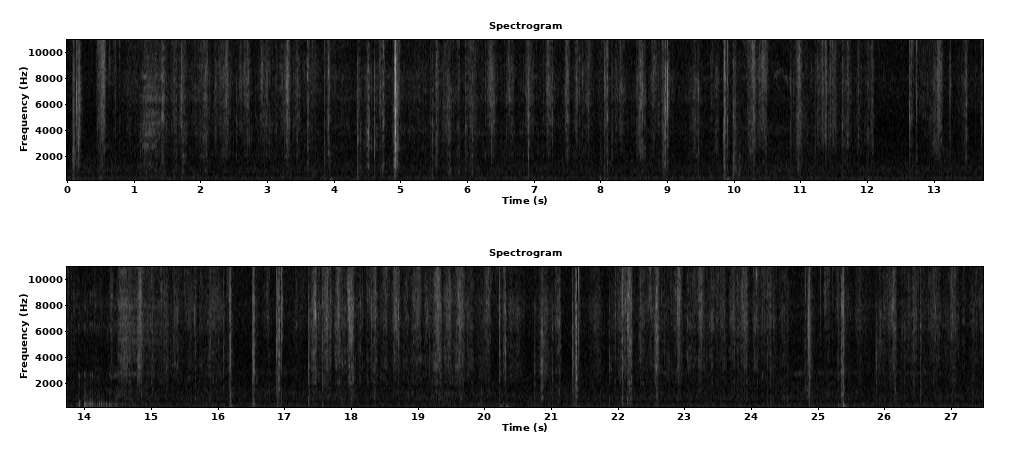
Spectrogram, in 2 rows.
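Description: A stack of 2017-18 Panini NBA Hoops trading cards being flipped through by hand: card stock sliding and snapping against card in irregular soft clicks, over a steady low hum.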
